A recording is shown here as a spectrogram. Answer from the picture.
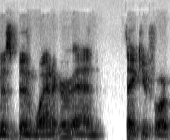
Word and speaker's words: Wanager: All right, my name is Ben Wanager, and thank you for pronouncing it correctly.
